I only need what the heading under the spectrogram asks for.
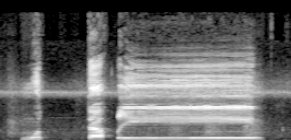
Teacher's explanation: متقین میں تا پر تشدید ہے، دو مرتبہ ادا کریں گے۔ متقین۔ قاف یا زیر قی، نون زبر نو۔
